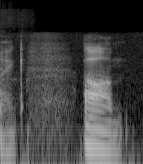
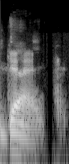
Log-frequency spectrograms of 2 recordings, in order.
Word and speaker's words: Genk: Genk. I hope that's how you pronounce it. I don't want to have a moment like Hank had last week with Brug, but I'm pretty sure. I'm pretty sure it's a gang.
